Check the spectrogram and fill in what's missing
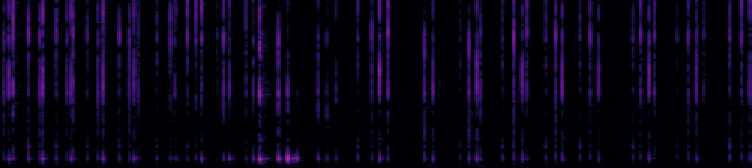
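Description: Long acrylic nails rapidly tap and scratch the lid and sides of a small, hollow, round black plastic container, a jar or compact with a W logo. Dozens of quick, crisp, bright clicks come in dense bursts with short scraping bits between them, each dying almost instantly with no low end. The result is a quiet, dry, high-pitched clatter.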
